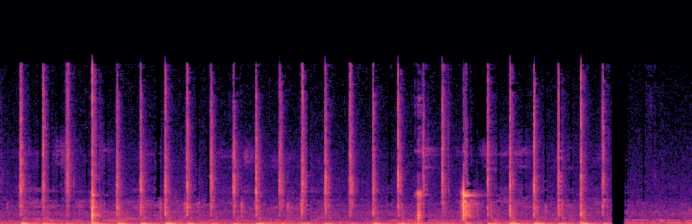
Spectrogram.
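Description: Stone pestle pounding chillies, shallots, garlic and anchovies into a paste in a stone mortar: steady strikes about four a second, stopping abruptly near the end.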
